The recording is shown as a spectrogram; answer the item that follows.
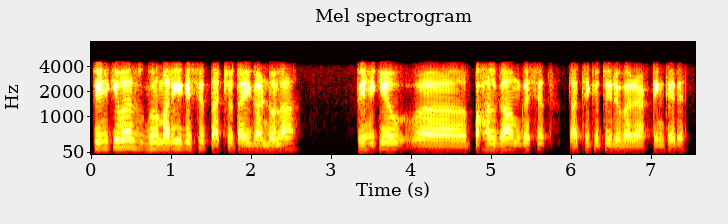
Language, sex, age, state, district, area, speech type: Kashmiri, male, 30-45, Jammu and Kashmir, Srinagar, urban, conversation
